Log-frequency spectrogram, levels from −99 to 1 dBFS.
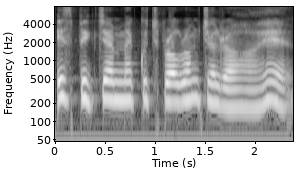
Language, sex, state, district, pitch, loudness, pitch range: Hindi, female, Arunachal Pradesh, Lower Dibang Valley, 225 Hz, -16 LUFS, 205-235 Hz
